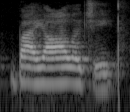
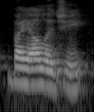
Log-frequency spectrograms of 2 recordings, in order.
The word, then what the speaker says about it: biology: as in the word biology we don't say biology we say biology biology I'm studying biology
